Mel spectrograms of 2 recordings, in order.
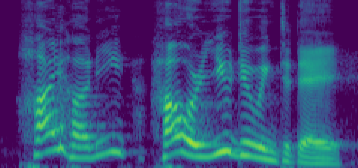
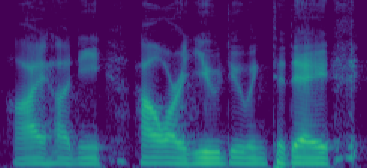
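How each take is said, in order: First: It is said with warm emotion. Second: It is said flatly, without emotion.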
